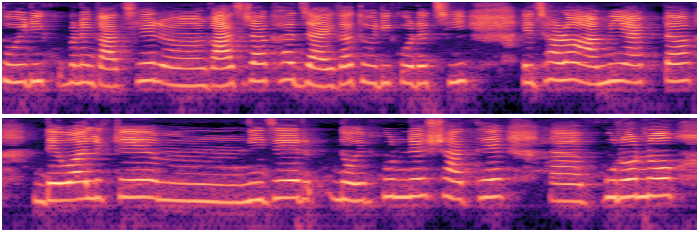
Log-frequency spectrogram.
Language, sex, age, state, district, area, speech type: Bengali, female, 30-45, West Bengal, Purulia, urban, spontaneous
